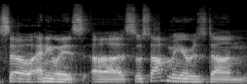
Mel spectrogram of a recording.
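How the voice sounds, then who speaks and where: A man speaks at a medium pitch and a moderate pace. Noticeable noise sits in the background. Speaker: podcast host. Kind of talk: casual chat.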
